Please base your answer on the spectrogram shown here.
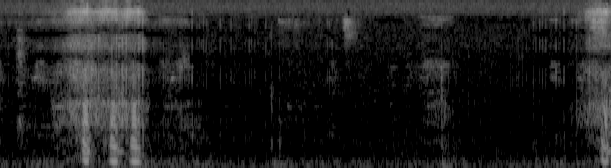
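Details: Sleeping Chihuahua snoring: a quick cluster of three low, buzzy harmonic snorts, then a long quiet stretch and one more soft snore at the end. Faint room hiss.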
